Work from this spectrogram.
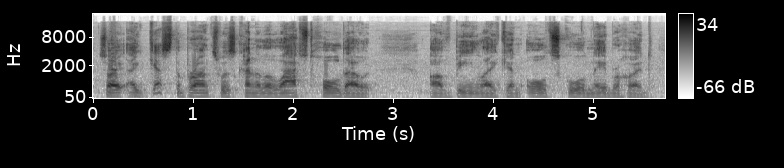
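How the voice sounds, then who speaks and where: Local TV host, man, deep voice, friendly interviewer tone. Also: fairly even intonation, moderate pace, darkish tone, slight background noise. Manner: friendly, scripted welcome then chatty questions. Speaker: host of a local business show.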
